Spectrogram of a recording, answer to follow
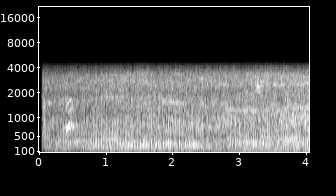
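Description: Small ATV engine running steadily as the quad rides across the yard, growing a little louder as it comes closer. A short high chirp about half a second in.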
